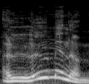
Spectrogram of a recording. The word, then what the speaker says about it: aluminum: You pronounce aluminum exactly as you spell it, which is correct. You spell it without the extra aluminium, the IN that we have. Aluminum, you see? We spell it with an extra in it, hence why we say aluminium. But you just cut that bit out and go straight for aluminum.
